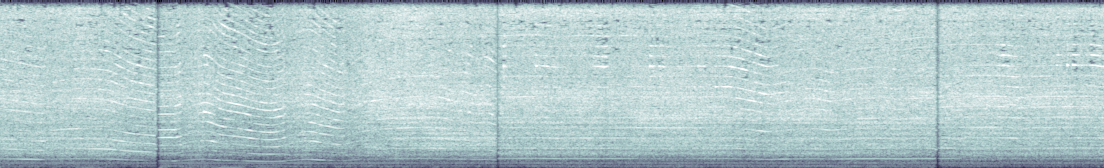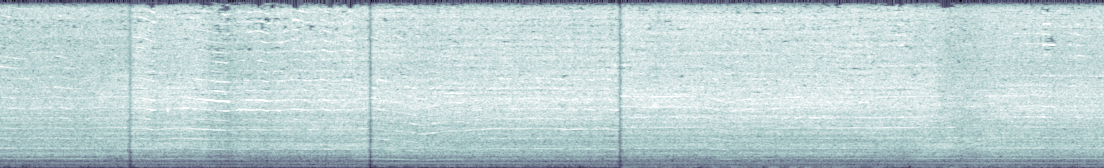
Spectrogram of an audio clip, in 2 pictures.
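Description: A small rotary tool whines steadily as it grinds wood, its pitch dipping now and then under load.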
